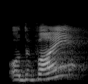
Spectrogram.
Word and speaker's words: advice: advice로 끝나요. advice. 발음이 S 발음으로 끝나. 근데 동사로 조언하다는요. advise가 돼요. advise. 조언은 advice. 조언하다는 advise. 요게 발음이 명사형은 S 발음, 여기는 G 발음. 이렇게 끝난다는 게 차이점입니다.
